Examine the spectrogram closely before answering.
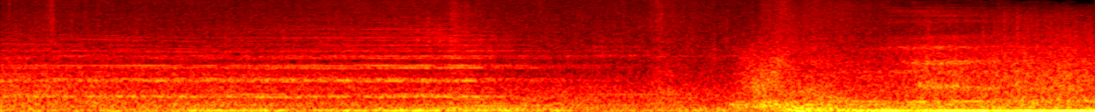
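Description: A low wind rumbles steadily outdoors.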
